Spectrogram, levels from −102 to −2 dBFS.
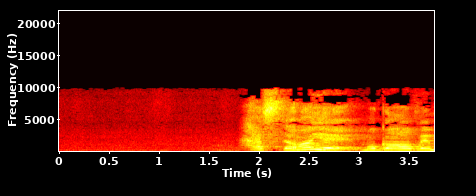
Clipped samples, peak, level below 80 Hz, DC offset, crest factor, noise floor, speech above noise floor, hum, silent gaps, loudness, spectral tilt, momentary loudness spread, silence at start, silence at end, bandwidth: under 0.1%; -2 dBFS; -70 dBFS; under 0.1%; 18 dB; -56 dBFS; 38 dB; none; none; -18 LUFS; -0.5 dB/octave; 10 LU; 1.8 s; 0 s; 10.5 kHz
